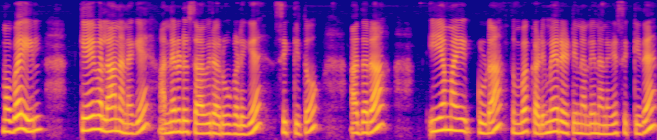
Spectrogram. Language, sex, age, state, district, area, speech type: Kannada, female, 30-45, Karnataka, Chikkaballapur, rural, spontaneous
